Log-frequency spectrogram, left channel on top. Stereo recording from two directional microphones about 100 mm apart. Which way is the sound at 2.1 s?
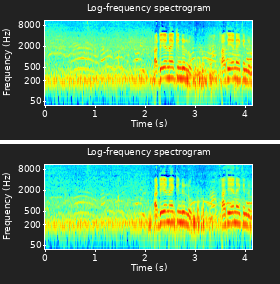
35° right (ahead or behind).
